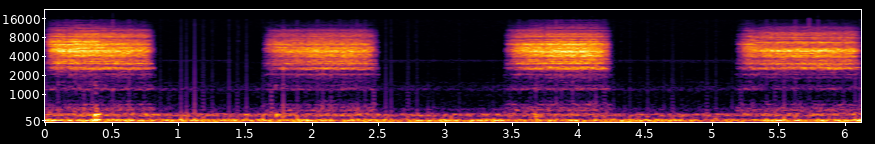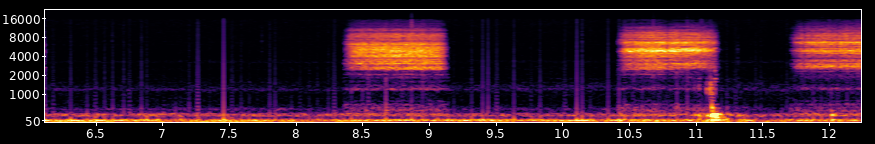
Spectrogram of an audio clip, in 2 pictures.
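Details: Owlet of a wild barn owl in its nest box, holding a massive gerbil, producing seven rasping, snore-like hisses in an uneven rhythm, roughly one every two seconds, with a faint click near the end.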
